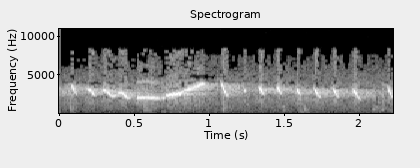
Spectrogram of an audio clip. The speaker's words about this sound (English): look at that beautiful bird on your lawn.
